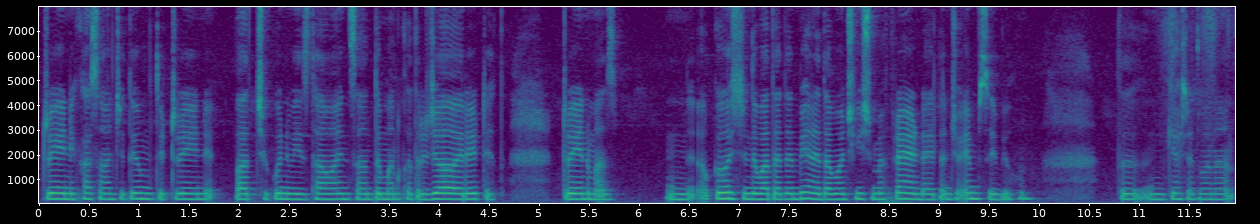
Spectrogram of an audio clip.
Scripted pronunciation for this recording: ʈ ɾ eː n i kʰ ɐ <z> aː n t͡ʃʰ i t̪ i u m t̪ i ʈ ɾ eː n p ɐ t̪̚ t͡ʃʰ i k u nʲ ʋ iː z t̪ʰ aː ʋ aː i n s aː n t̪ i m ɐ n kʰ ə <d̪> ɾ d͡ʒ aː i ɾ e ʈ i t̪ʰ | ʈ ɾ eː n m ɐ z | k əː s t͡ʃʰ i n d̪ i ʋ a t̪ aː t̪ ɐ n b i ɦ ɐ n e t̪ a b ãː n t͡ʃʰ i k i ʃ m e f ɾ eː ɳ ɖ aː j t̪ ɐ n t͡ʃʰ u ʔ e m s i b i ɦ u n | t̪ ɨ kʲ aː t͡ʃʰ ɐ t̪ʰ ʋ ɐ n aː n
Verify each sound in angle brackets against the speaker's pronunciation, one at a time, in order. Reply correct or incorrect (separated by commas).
incorrect, incorrect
